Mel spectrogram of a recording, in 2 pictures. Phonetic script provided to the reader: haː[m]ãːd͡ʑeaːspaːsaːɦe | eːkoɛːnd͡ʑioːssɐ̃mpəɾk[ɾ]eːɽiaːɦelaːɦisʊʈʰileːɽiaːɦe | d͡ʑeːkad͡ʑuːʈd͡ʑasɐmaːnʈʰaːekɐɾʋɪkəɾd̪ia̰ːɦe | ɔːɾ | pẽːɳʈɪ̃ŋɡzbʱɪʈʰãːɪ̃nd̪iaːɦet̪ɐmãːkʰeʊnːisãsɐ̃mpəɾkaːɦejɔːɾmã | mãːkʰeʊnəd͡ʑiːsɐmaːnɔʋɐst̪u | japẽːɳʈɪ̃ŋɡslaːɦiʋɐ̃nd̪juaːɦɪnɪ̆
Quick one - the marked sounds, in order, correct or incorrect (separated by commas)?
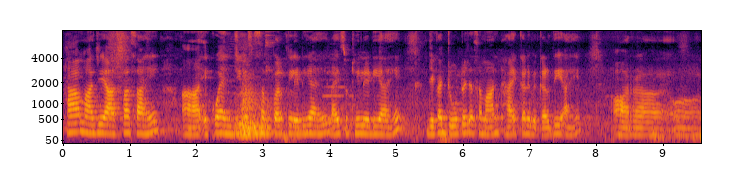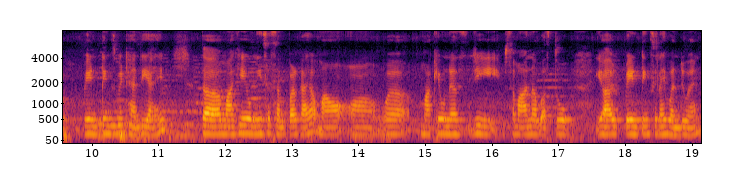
correct, incorrect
